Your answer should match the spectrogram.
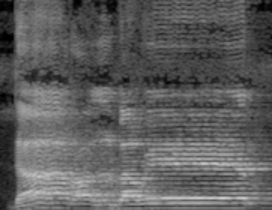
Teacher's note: Maka al-imalah al-kubra dia mendekati, dijatuhkan kepada kasroh. Kalau kasroh bawir misalnya, nah dia dijatuhkan dari bawar kepada bawir.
